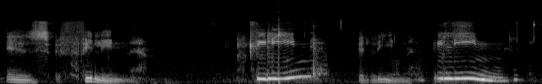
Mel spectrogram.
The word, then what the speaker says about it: Feline: Feline. With the accent on the I.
